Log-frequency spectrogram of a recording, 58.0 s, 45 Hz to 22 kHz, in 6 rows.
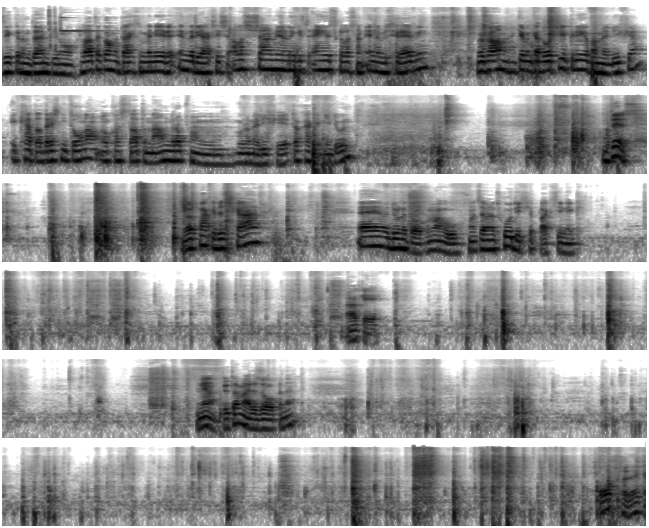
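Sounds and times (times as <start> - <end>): cardboard and tape rustling: 29.0 - 39.2, 41.2 - 47.0, 47.6 - 58.0
packing tape crinkling: 53.0 - 58.0.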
